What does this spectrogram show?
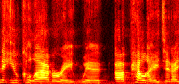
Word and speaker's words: Pelle: So, you have someone that you collaborate with, uh, Pelle. Did I say it correctly? Yes. Like the volcano, like Pelle, the angry god.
